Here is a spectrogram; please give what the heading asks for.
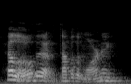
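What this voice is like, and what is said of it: Poor put-on Irish accent. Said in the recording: “How's my Irish accent? ... Is that Irish? ... No. ... Not at all”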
